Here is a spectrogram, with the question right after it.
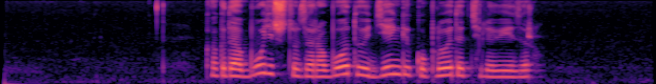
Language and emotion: Russian, neutral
